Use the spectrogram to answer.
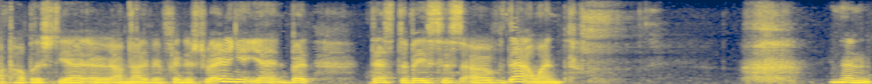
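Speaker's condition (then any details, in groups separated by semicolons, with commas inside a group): Cerebral palsy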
